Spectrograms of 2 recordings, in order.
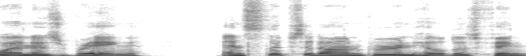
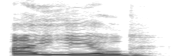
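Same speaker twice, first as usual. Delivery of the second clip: narrated scream; 7 semitones higher, 3 dB louder than usual. A narrator's reading. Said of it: "she screams".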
